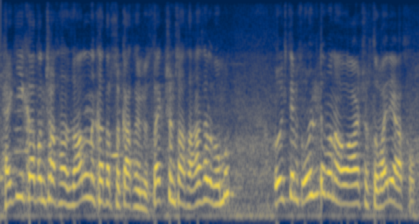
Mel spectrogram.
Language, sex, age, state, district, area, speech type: Kashmiri, male, 45-60, Jammu and Kashmir, Baramulla, rural, spontaneous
